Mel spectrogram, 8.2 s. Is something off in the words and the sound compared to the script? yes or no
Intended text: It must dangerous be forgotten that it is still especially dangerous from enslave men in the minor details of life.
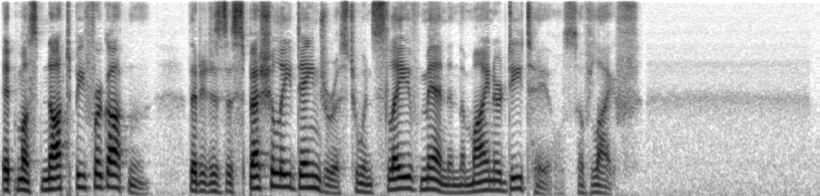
yes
